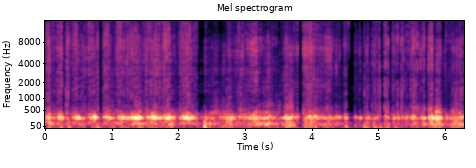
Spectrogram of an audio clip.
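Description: Long nails on both hands scratch a black metal wire-mesh microphone dome grille, making a dense, continuous scratching and rustling. A steady hum sits around 260 Hz, and bright, airy scraping noise runs over it, with brief dropouts between strokes.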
